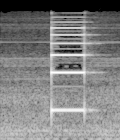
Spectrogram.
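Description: One short high-pitched beep at power-on, about a third of a second, before setup; warning for a dead CMOS battery.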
